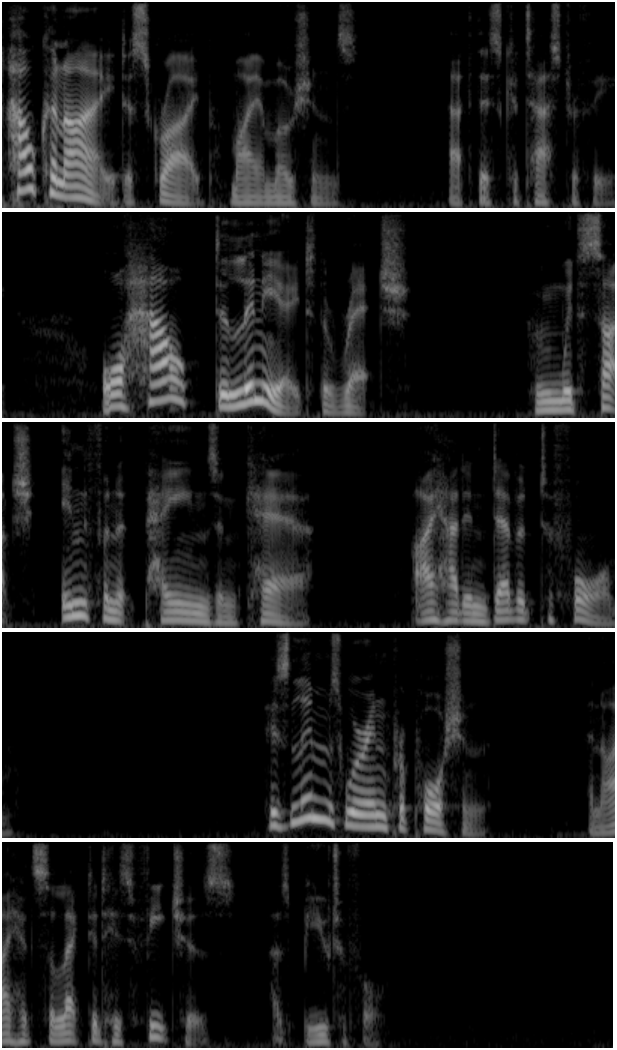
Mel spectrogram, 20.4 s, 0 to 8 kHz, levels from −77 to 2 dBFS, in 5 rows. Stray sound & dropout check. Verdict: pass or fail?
pass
